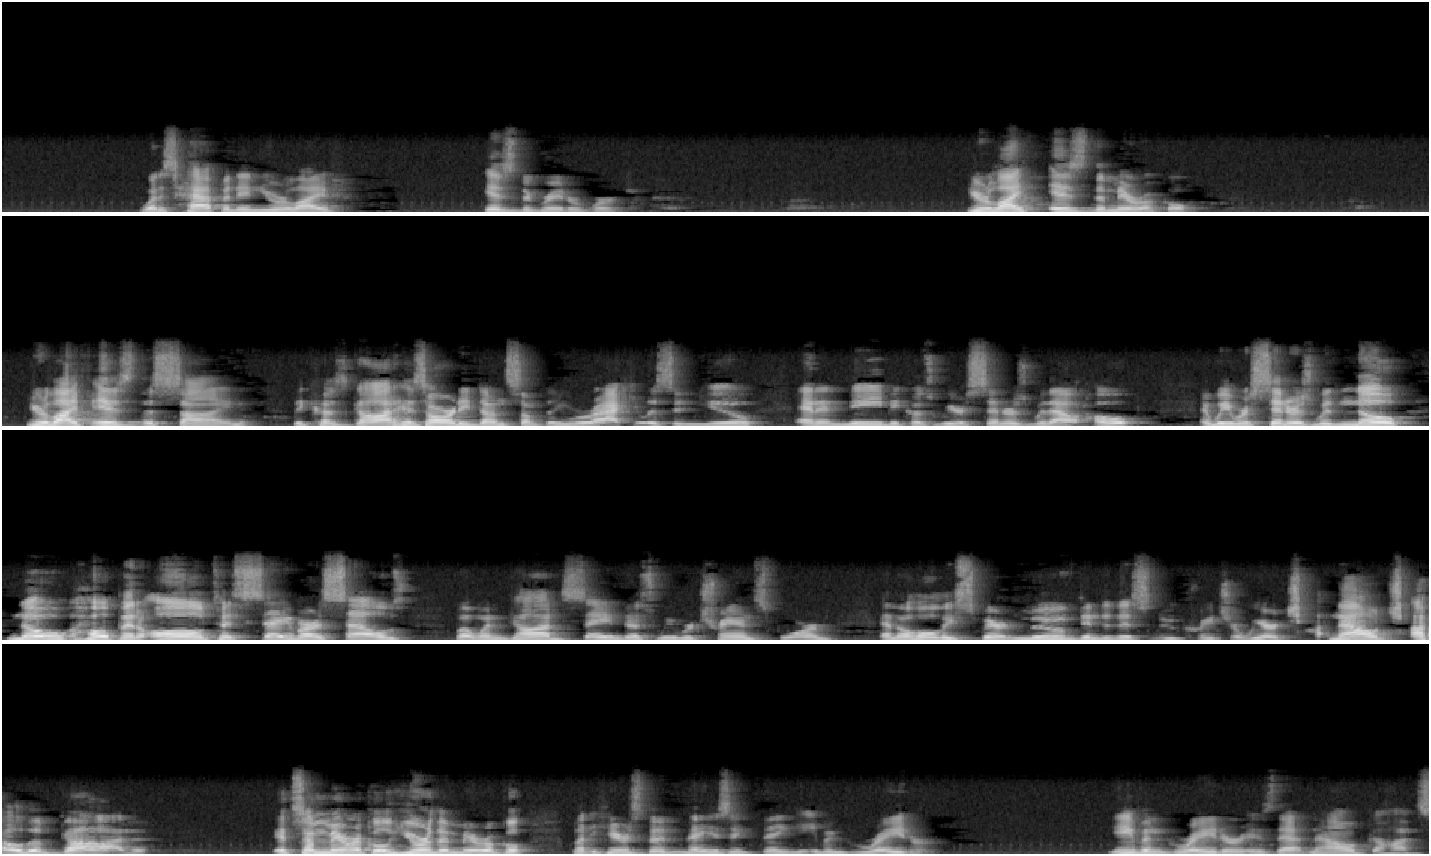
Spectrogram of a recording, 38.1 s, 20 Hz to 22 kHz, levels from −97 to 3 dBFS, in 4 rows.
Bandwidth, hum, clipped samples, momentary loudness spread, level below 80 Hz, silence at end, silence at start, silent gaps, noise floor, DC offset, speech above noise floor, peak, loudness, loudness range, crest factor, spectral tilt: 8.8 kHz; none; under 0.1%; 15 LU; -76 dBFS; 0 s; 0.9 s; none; -69 dBFS; under 0.1%; 49 dB; 0 dBFS; -20 LUFS; 10 LU; 20 dB; -5 dB/octave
